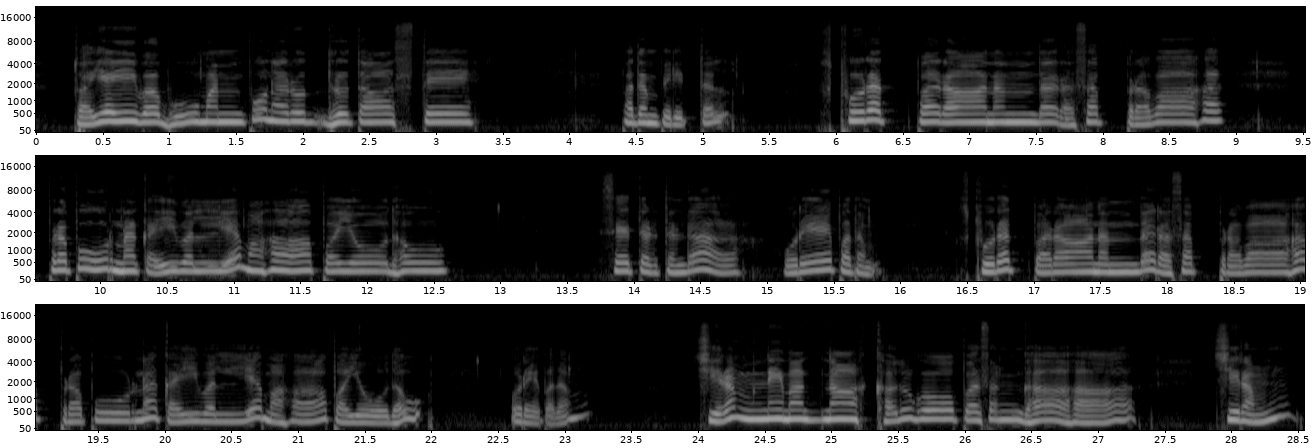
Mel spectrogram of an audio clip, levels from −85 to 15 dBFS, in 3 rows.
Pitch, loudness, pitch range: 240 Hz, -37 LUFS, 210-260 Hz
